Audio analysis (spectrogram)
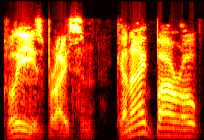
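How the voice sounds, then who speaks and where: A man voicing a boisterous, jokey middle-aged hiking companion in a loud party voice. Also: mid-range voice, wildly swooping pitch, measured pace, no room sound, muffled recording, voice pushed up. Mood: mock solemn.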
